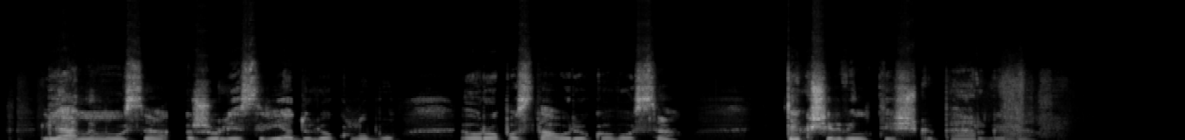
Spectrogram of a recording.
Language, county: Lithuanian, Vilnius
